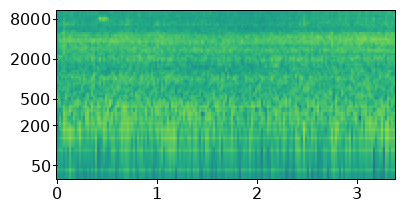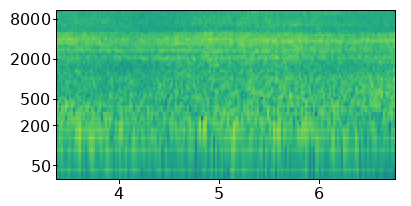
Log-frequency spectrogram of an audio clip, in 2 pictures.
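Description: Coaches of an Indian Railways passenger train passing close by at speed: a steady, loud noise of steel wheels running on the rails.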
